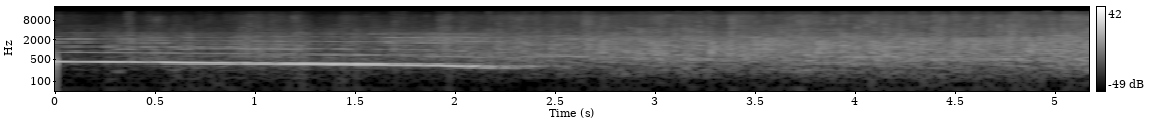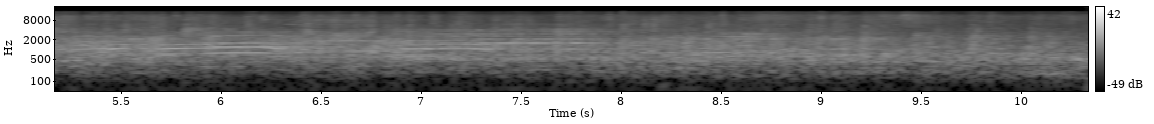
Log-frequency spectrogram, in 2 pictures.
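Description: A ring announcer's long drawn-out call, its pitch sliding down and ending about two seconds in, followed by steady crowd applause with a few short shouts from the audience.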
